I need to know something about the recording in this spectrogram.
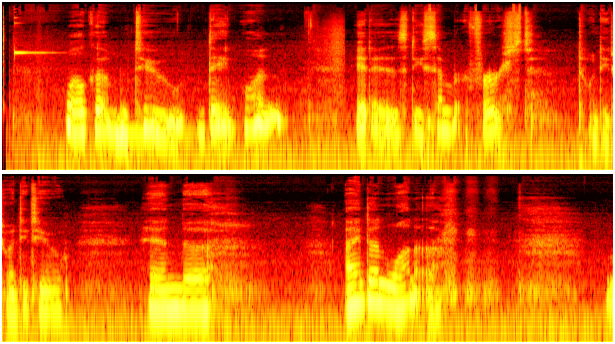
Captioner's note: chuckles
